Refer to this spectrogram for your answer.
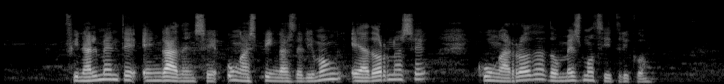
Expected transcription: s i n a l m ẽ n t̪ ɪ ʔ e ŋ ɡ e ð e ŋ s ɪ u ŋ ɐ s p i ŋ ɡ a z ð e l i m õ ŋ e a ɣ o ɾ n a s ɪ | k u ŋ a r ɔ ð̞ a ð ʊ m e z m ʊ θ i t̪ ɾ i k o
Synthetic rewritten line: f i n a l m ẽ n t̪ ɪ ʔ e ŋ ɡ a ð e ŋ s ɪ u ŋ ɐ s p i ŋ ɡ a z ð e l i m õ ŋ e a ð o ɾ n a s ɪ | k u ŋ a r ɔ ð̞ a ð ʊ m e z m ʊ θ i t̪ ɾ i k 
